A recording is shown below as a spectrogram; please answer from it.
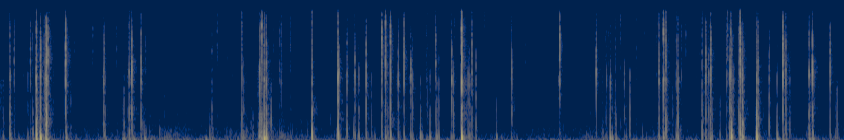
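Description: A folded, crinkled sheet of brown kraft paper is held in both hands and squeezed and crumpled with the fingertips. The result is a dense run of sharp, dry crackles and crinkles that reach high into bright tones. Short snaps stand out over a soft, low rustle.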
